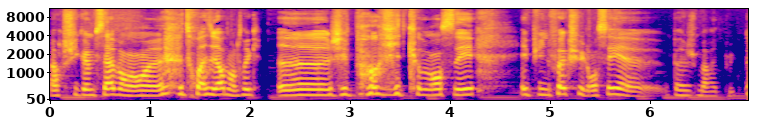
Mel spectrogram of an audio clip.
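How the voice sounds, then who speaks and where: Noticeable background noise sits behind a woman speaking at a medium pitch and a fairly quick pace. Her intonation is fairly even, while her loudness swings widely. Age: 20s. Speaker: audio drama author, game design student. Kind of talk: interview.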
